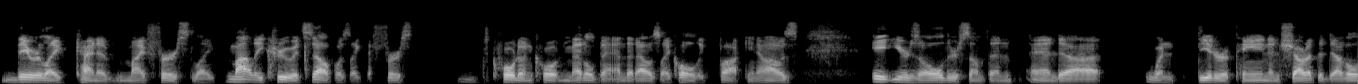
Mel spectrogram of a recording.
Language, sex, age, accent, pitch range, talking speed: English, male, 30-49, American, 90-110 Hz, 200 wpm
